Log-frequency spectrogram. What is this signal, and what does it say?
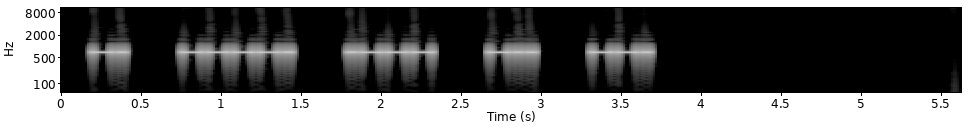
Morse code, heard as a keyed tone, about 32 wpm, spaced as for 17 wpm, 700 Hz. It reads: N9JDG
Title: USA Call Signs - 3x Character Spacing - 30wpm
